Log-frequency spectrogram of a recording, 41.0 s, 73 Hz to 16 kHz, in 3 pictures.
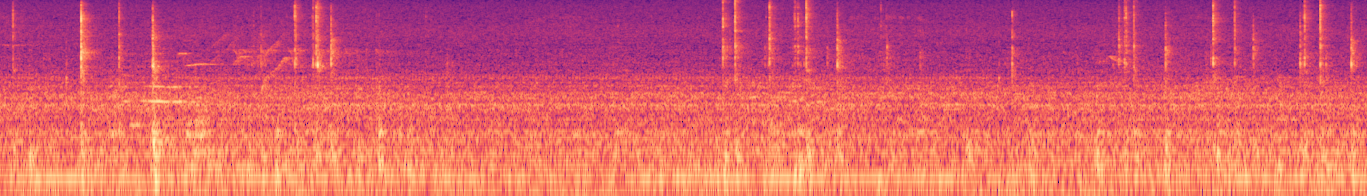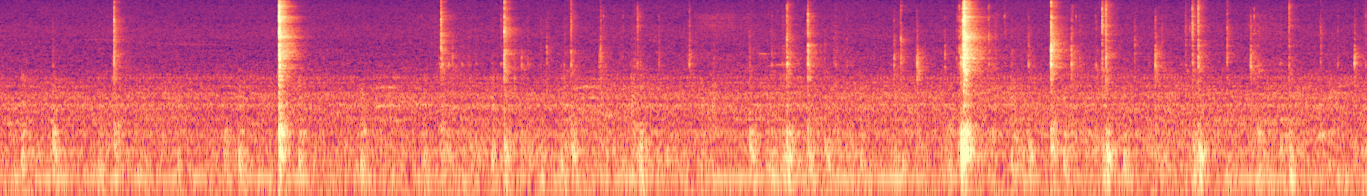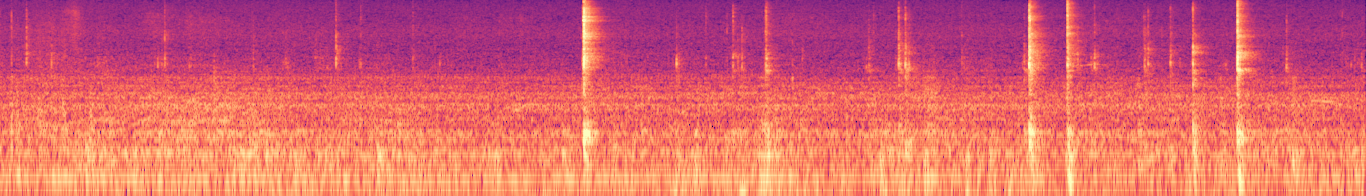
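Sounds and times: lock picking metallic clicks: 0:16.4 - 0:16.8, 0:21.2 - 0:27.4, 0:33.2 - 0:33.5, 0:37.6 - 0:40.0.

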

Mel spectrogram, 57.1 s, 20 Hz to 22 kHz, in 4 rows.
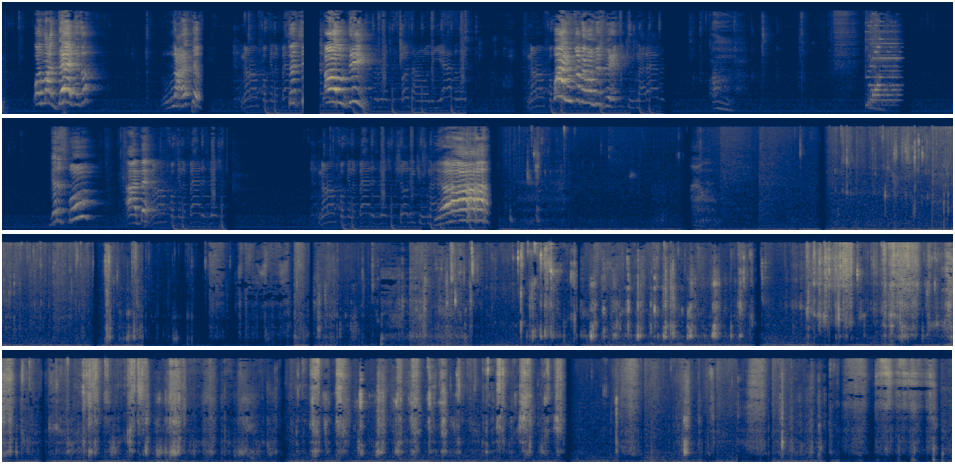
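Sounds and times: crunching and chewing fried chicken: 0:26.6 - 0:57.0.

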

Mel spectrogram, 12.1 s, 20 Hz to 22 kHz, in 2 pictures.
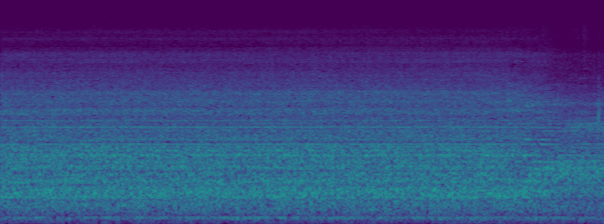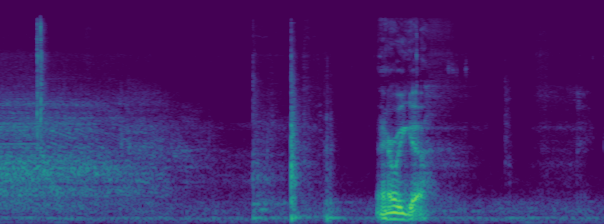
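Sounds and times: heat gun blowing air: 0:00.0 - 0:08.2
heat gun switch click: 0:05.9 - 0:06.7.

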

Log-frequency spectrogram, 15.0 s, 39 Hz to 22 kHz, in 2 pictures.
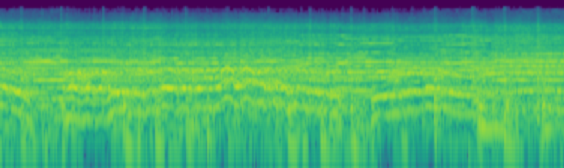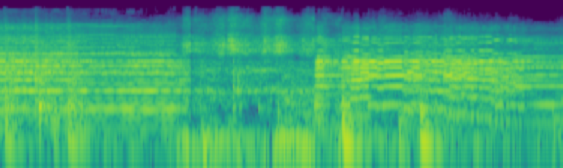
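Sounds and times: person singing: 0:00.0 - 0:07.6
tabla strokes: 0:00.0 - 0:09.0, 0:09.9 - 0:13.8
harmonium chords: 0:00.0 - 0:15.0.

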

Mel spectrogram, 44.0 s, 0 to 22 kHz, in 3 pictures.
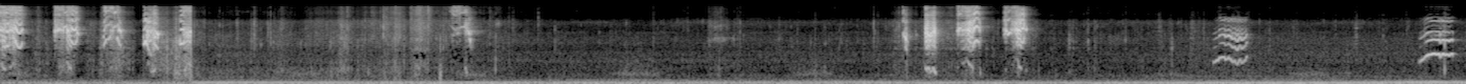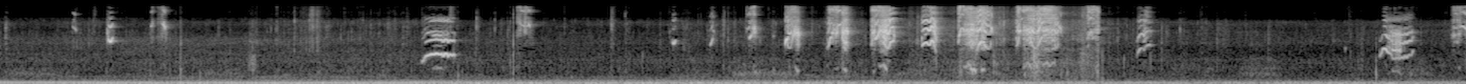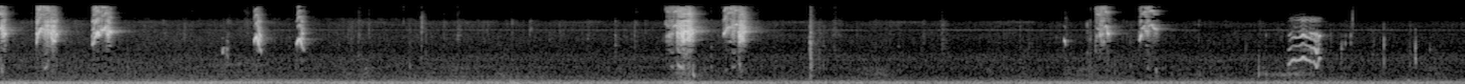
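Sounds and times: baby monkey squealing: 0:00.0 - 0:02.0, 0:04.5 - 0:04.8, 0:09.0 - 0:10.4, 0:12.1 - 0:12.6, 0:14.2 - 0:14.6, 0:15.7 - 0:16.4, 0:18.8 - 0:20.0, 0:21.4 - 0:26.2, 0:28.4 - 0:30.5, 0:36.0 - 0:36.8, 0:40.3 - 0:41.0, 0:42.2 - 0:42.6.

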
